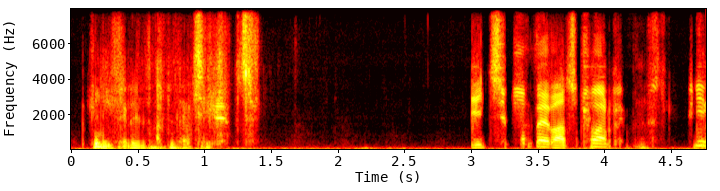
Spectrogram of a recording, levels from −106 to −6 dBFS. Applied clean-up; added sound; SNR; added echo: neural diffusion model UNIVERSE++.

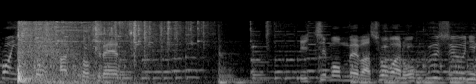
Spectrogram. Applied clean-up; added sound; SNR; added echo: none; Shatter; -1 dB; none.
